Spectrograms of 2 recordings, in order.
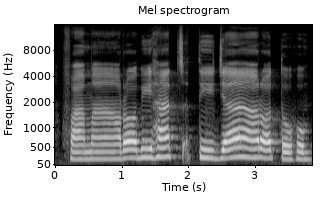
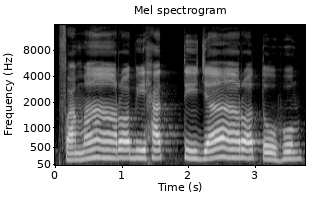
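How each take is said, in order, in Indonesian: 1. Huruf t yang pertama dilepas dengan desisan napas. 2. Dua bunyi t menyatu jadi satu t yang ditasydid. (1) "Pengucapan yang kurang tepat seperti ini. ... Jadi itu masih ada hamesnya" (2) "Cara membacanya seperti ditasydidkan langsung ke huruf yang kedua"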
